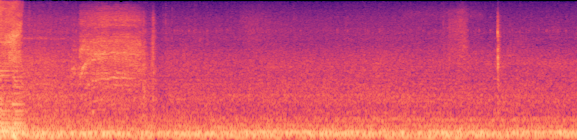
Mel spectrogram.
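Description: Steady low rumble of a car driving, heard from inside the cabin. A short click comes near the end as a hand works the dashboard controls.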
